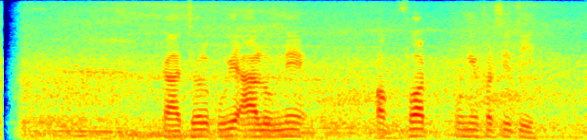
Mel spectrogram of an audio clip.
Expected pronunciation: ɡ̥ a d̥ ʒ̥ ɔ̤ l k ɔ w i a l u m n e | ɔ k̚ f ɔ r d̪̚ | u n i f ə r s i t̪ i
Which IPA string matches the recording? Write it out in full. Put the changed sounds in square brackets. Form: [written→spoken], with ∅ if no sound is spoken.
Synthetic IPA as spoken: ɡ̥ a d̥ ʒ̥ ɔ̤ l k [ɔ→u] w i a l u m n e | ɔ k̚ f ɔ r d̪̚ | u n i f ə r s i t̪ i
